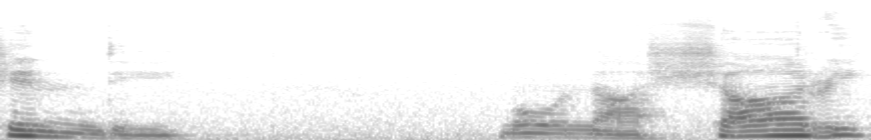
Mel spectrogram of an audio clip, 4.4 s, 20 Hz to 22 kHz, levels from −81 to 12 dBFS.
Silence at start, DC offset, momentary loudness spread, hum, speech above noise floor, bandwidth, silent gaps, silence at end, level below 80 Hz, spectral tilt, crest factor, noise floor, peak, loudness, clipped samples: 0 s; under 0.1%; 16 LU; none; 28 dB; 11 kHz; none; 0 s; -60 dBFS; -8.5 dB/octave; 16 dB; -58 dBFS; -16 dBFS; -31 LUFS; under 0.1%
